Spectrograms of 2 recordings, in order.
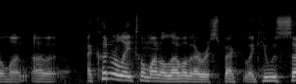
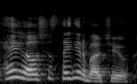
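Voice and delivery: put-on higher, sweet girl voice; 9 semitones higher than usual. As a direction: play the girl teasing him. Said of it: "she's like".

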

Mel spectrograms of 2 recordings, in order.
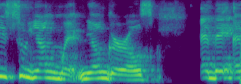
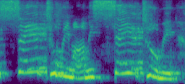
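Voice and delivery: put-on eager child; 7 semitones higher than usual. Daughter begs mother to repeat.

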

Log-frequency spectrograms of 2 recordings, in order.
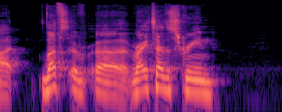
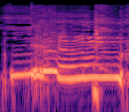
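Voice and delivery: much higher, louder overwrought cry; dramatic no; 6 dB louder than usual. Retold or imitated. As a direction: wail it like a hammy villain on his knees. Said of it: "so dramatic".

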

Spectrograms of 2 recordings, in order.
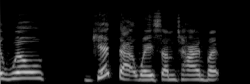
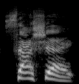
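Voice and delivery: higher, punchy camp dance commands; imitating a sashaying cousin; flamboyant dance caller; 4 semitones higher, 7 dB louder than usual. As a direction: call out sassy runway moves. Cousin's flamboyant dance routine, retold.

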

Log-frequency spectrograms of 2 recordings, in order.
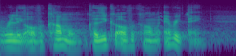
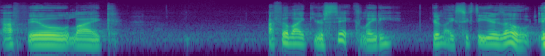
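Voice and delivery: slow, disbelieving high voice; incredulous; 4 semitones higher than usual. Retold or imitated. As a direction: react like you can't believe it.

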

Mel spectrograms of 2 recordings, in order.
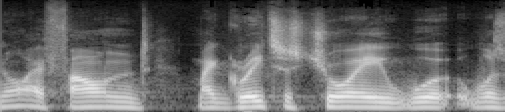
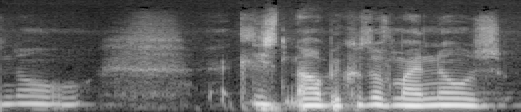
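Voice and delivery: higher, put-on mom voice; joking mom; 5 semitones higher than usual. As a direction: deliver her cheeky comfort. Mom's joke punchline.

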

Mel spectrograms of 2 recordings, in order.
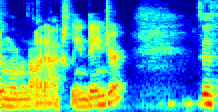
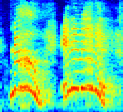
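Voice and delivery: put-on high, far-off whiny child voice. Four-year-old in the bath whining back at mom. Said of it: "a four-year-old won't get out of the bath".

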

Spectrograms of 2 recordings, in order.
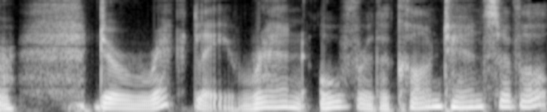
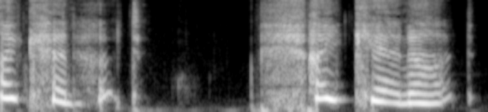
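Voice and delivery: very high, desperate wail of refusal; anguished cry. Acted. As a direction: wail it helplessly, high-pitched. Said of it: "cried Marianne".

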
